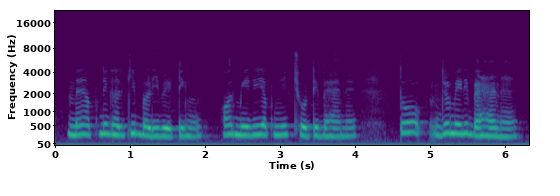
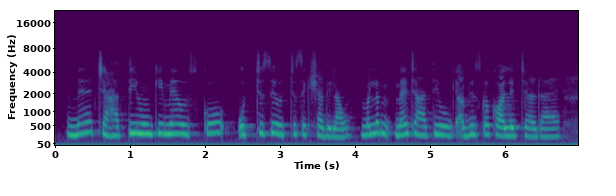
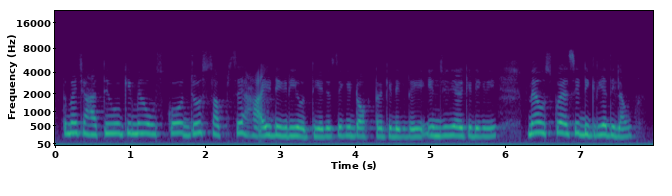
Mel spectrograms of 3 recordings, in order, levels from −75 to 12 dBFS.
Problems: none marked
